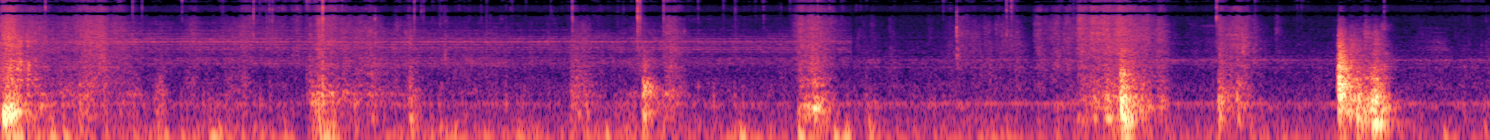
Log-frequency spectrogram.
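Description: Wood fire under a lidded pot crackling in a clay stove, with a few scattered sharp pops and knocks over a low background; the loudest come about eleven seconds in and just before the end.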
